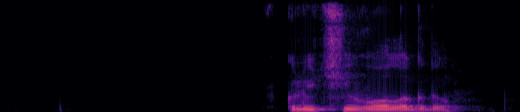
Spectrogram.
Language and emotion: Russian, neutral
